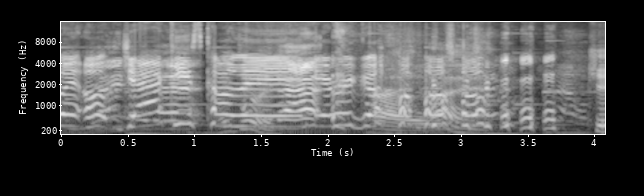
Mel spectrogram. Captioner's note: laughing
